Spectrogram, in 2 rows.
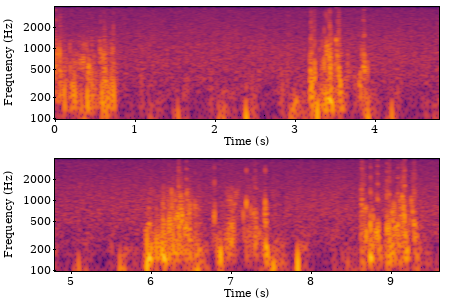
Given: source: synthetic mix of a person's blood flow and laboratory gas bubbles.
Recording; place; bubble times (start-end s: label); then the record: Doppler ultrasound of blood flow; precordium
0.00-0.78 s: bubbles
3.15-3.71 s: bubbles
3.79-3.94 s: bubbles
5.90-6.65 s: bubbles
6.76-7.51 s: bubbles
8.60-9.41 s: bubbles
From the record:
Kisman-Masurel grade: 333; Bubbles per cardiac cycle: rolling drumbeat, 9 or more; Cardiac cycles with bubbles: 50 to 99%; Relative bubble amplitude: loud (0.450 to 0.775); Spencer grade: 3 (all of the cardiac periods contain showers or single bubble signals, but not dominating or overriding the cardiac motion signals); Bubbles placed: anywhere in the cardiac cycle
